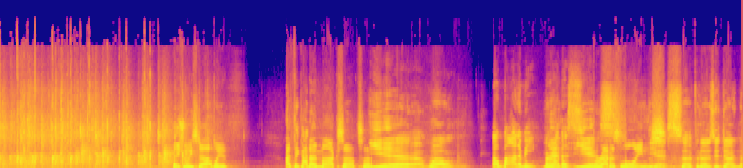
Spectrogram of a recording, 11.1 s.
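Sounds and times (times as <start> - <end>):
audience applause: 0.0 - 3.2
speech: 2.6 - 3.6, 4.3 - 11.1.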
